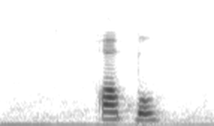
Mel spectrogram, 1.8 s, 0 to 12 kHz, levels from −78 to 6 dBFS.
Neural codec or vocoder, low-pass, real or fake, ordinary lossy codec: codec, 24 kHz, 1 kbps, SNAC; 10.8 kHz; fake; MP3, 96 kbps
